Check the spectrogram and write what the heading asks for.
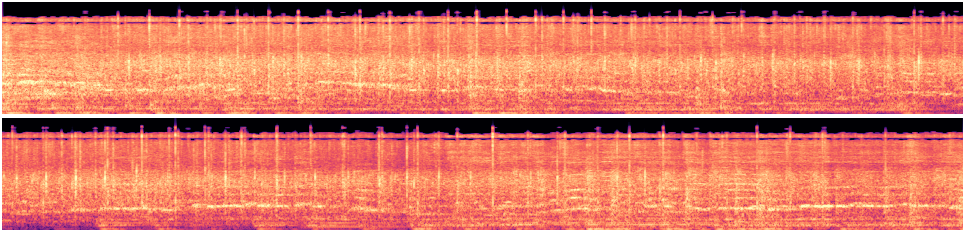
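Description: Flamenco palmas: many people hand-clapping together, with a wavering sung voice over it and crowd noise. The low end drops away from about halfway in for a few seconds, then comes back.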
